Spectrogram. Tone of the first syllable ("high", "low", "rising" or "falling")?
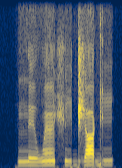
low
